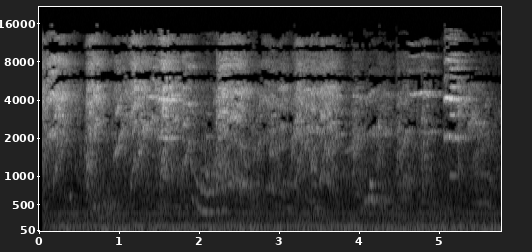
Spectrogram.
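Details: Ace and Lola, two baby marmosets kept as exotic pets, give high, harsh squeaky chirps in quick overlapping bursts, almost without pause, over a steady low electrical hum.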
